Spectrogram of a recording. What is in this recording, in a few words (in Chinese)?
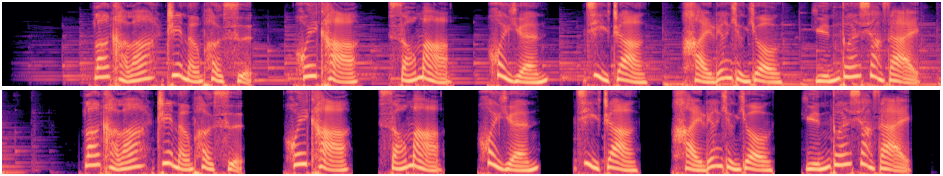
女 视频广告; 拉卡拉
